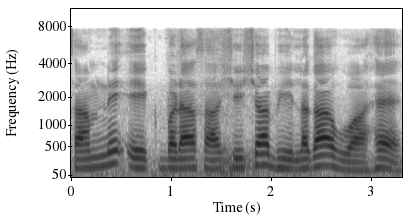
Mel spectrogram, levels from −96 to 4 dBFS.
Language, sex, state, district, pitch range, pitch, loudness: Hindi, male, Haryana, Jhajjar, 135-150 Hz, 140 Hz, -16 LUFS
